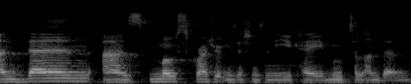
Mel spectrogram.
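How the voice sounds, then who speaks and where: With music in the background, a man with a Welsh accent speaks in a fairly low pitch and fairly even intonation. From South Wales. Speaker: choir co-director. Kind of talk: interview.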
